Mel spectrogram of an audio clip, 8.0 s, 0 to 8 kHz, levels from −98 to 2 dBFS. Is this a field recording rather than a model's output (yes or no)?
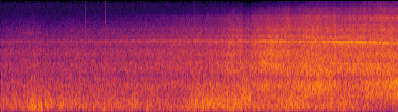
yes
